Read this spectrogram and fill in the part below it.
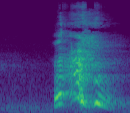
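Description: A single close, sharp human sneeze bursts out abruptly after a moment of near silence, with a breathy tail.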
